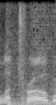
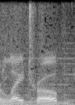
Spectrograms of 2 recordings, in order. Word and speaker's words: Latrobe: Arnold Palmer Airport in Latrobe, or Latrobe, depending on how you want to pronounce it.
